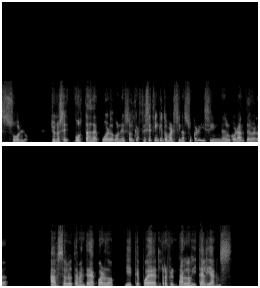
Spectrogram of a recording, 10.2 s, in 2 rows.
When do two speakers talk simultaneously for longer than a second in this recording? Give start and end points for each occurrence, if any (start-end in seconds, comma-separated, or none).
none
